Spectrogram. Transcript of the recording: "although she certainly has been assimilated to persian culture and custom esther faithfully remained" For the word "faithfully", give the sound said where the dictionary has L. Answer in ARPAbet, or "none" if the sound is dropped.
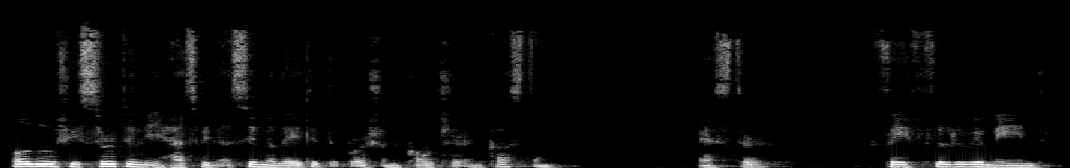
L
